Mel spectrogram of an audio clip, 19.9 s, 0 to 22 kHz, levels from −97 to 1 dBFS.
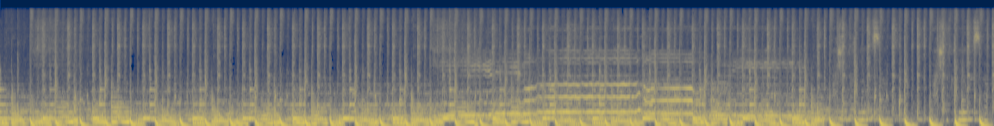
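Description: No technical faults can be heard anywhere in the recording.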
